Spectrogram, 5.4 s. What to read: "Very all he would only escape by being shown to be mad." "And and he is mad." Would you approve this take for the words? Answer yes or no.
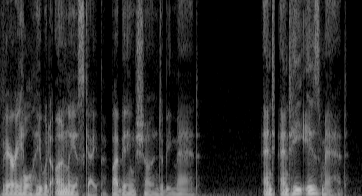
yes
